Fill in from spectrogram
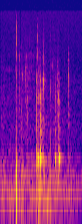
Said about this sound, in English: I got some Chick-fil-A lemonade here. Let me take a little sip of that.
